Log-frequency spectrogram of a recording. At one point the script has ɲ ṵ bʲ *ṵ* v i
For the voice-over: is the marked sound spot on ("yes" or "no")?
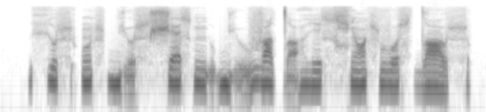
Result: yes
